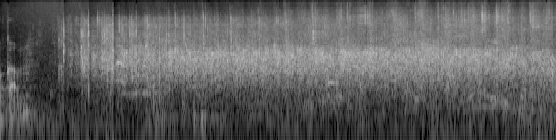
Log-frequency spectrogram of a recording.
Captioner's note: audience applauding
